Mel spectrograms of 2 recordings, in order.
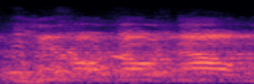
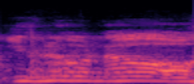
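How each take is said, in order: First: Louder, punching the word now; stress on now. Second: Said in the usual way. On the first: Real, not acted. Teasing the nine-year-old about growing up, stressing now. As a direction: lean hard on now, teasing. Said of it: "but wait till you're eighteen". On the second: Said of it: "I know".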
